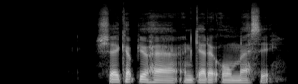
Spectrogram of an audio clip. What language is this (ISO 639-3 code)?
eng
